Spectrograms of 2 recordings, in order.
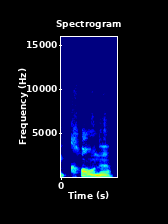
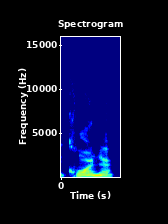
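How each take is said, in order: First: "corner" as "cona", without any r; Southern-style "cona" for "corner"; r-less corner. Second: "corner" with both r's pronounced; r-full "corner", as in standard speech. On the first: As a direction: drop the r's in "corner" to make "cona". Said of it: "I like the way corner sound". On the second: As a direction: say "corner" the proper way, sounding each r. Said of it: "I know how to say corner". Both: Retold or imitated.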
